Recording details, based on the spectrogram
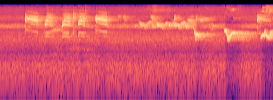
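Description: A Scarlet Tanager sings short, hoarse, burry phrases in quick succession, like a robin with a sore throat, ending in lower slurred notes.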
